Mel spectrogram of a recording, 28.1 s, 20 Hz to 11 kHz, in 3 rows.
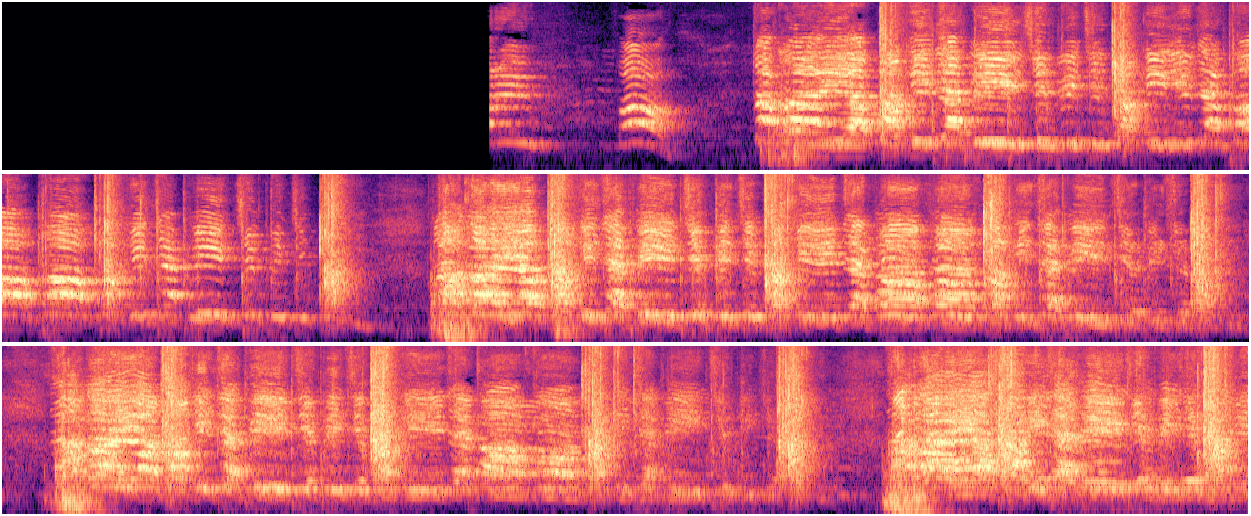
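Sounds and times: children chanting together: 5.6 - 28.0
hand claps and body slaps: 6.5 - 7.2, 8.3 - 15.5, 16.7 - 22.4, 23.0 - 26.7, 27.6 - 28.0.

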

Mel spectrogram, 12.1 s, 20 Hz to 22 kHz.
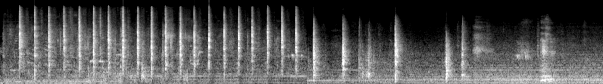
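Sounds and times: flippers slapping on hard floor: 0.3 - 8.1.

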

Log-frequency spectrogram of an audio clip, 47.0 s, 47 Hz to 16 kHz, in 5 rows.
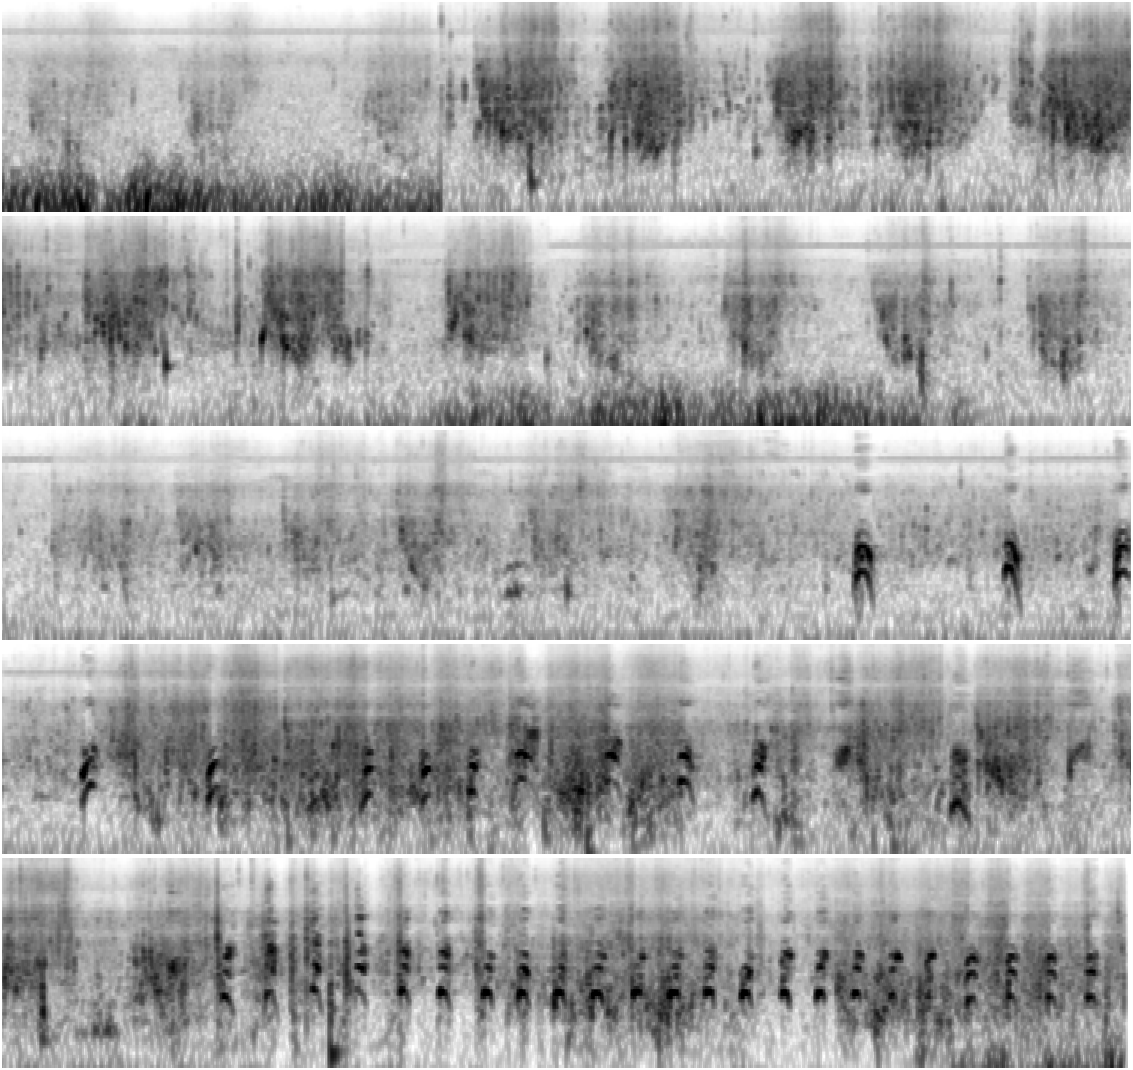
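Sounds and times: water splashing from wading: 3.0 - 47.0.

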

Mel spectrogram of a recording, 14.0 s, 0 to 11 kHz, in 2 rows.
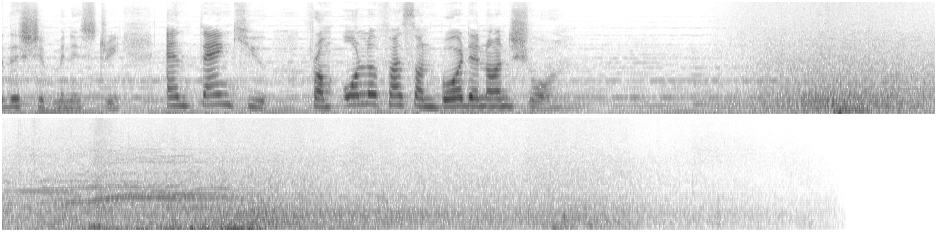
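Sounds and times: ocean surf: 5.3 - 13.3
wind rushing: 5.4 - 11.9.

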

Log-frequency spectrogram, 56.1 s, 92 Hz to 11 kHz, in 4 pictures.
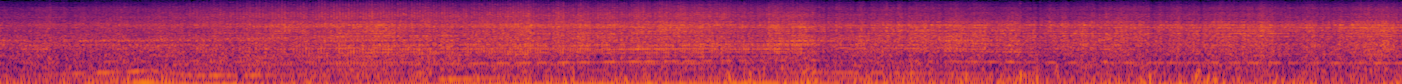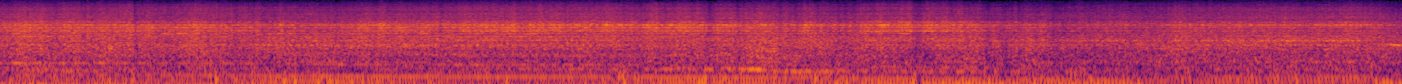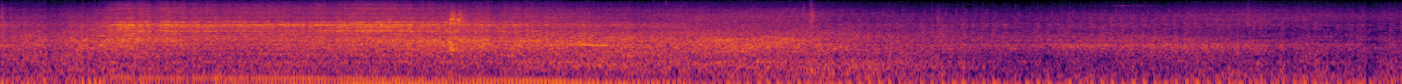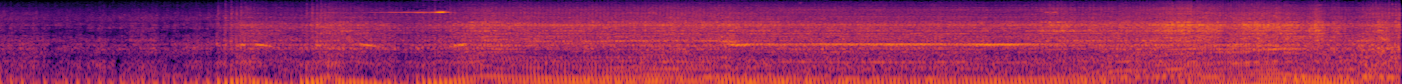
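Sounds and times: motorcycle engine accelerating: 0.0 - 56.0
road and traffic noise: 0.0 - 56.0.

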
